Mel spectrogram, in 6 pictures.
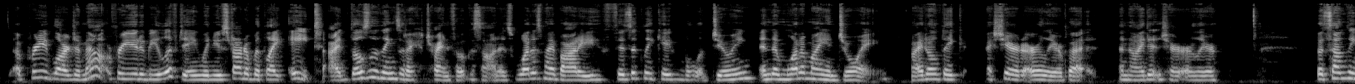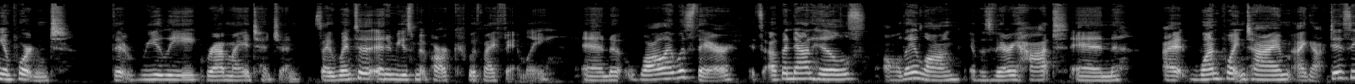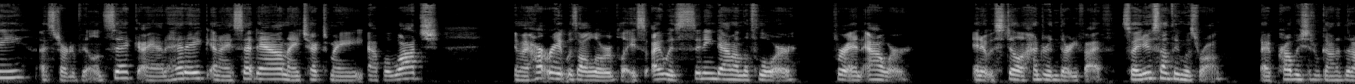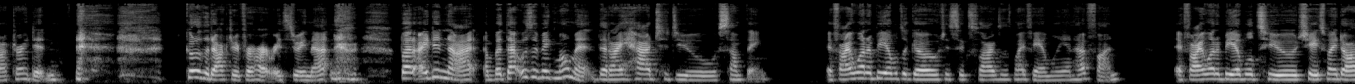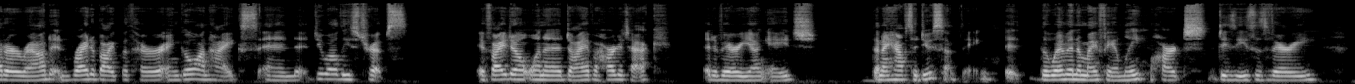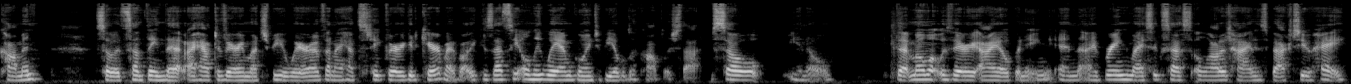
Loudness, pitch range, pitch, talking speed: -19 LUFS, 200-240 Hz, 215 Hz, 235 wpm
